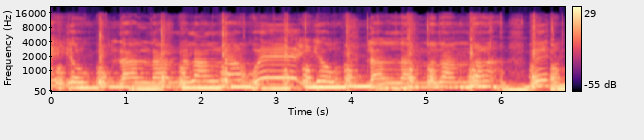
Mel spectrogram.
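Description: Background music: a song with a sung melody over guitar and a bass line.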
